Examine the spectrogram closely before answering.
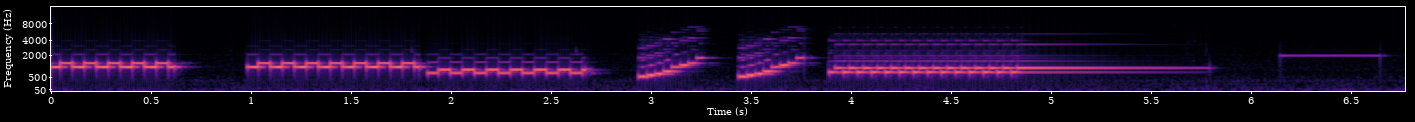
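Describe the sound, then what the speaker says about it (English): Ringtone number 4 of a Panasonic KX-TG175C DECT 6.0 cordless phone plays as a clear electronic melody: repeated beeping tone bursts, quick rising chirps, then a sustained tone and a final soft beep. "So every time friends call, we will hear that tone number 4 which we selected"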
